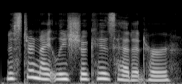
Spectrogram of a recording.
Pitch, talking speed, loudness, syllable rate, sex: 235 Hz, 230 wpm, -15 LUFS, 4.9 syllables/s, female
